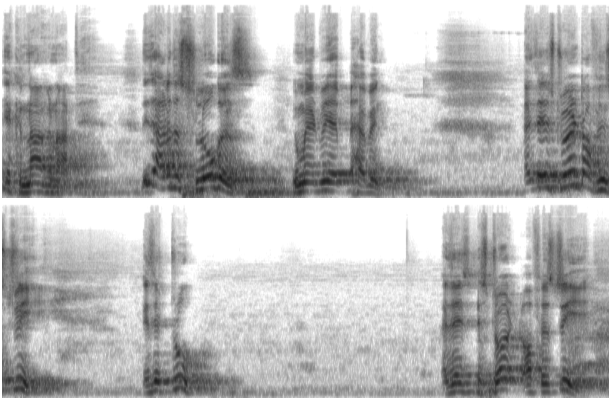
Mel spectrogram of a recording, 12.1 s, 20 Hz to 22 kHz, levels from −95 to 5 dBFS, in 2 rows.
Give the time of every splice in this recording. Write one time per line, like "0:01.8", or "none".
none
